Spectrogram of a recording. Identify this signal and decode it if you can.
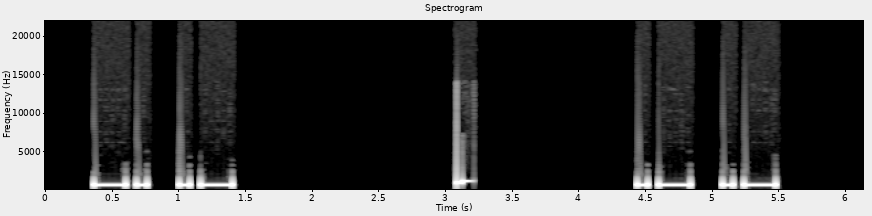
Morse code, heard as a keyed tone, about 15 wpm, 700 Hz. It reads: NA AA
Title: All Cut Numbers - 2-Digit 15wpm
